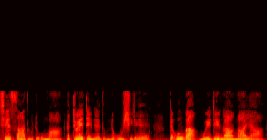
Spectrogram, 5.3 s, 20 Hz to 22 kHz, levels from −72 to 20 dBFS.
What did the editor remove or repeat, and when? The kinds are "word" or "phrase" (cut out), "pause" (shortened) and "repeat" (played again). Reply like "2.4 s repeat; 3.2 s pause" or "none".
1.3 s pause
